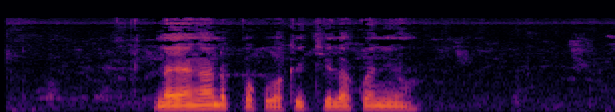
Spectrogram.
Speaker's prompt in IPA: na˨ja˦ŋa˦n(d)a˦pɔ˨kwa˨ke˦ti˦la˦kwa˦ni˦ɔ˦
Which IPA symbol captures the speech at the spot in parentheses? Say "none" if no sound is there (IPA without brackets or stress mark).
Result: d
